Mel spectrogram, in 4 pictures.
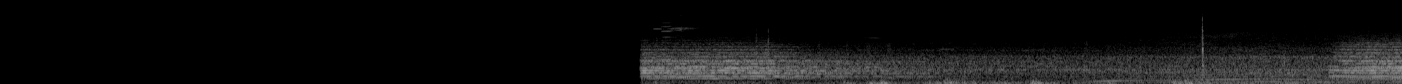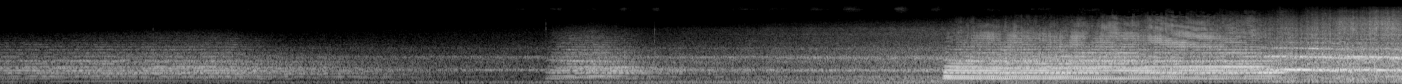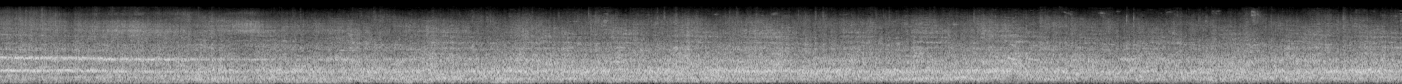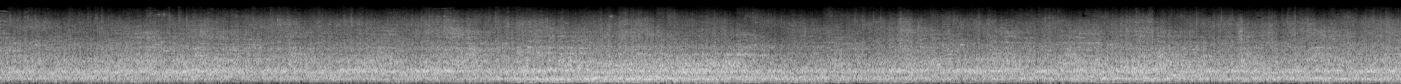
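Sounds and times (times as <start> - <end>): locomotive air horn: 6.4 - 9.5, 10.9 - 18.1, 18.7 - 21.6, 23.4 - 31.5
train rumble: 6.5 - 56.0
train wheels clickety-clack: 26.7 - 56.0.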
